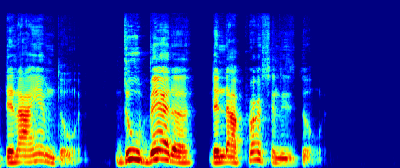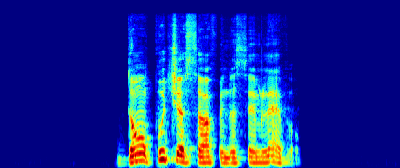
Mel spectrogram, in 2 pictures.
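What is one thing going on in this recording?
A man speaks calmly and closely into a microphone, pausing between phrases.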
